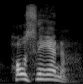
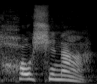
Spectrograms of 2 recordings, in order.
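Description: First: The middle consonant is a plain s sound. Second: The middle consonant is an sh sound. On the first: "It's Hosanna" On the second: "In Hebrew, it sounds Hoshana"

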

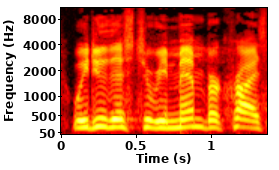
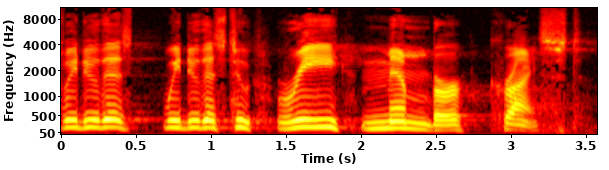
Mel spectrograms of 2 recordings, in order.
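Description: First: The stress falls normally on the second syllable. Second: The first syllable 're' is stressed and set apart. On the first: Call Christ to mind. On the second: Put the body of Christ back together.

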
